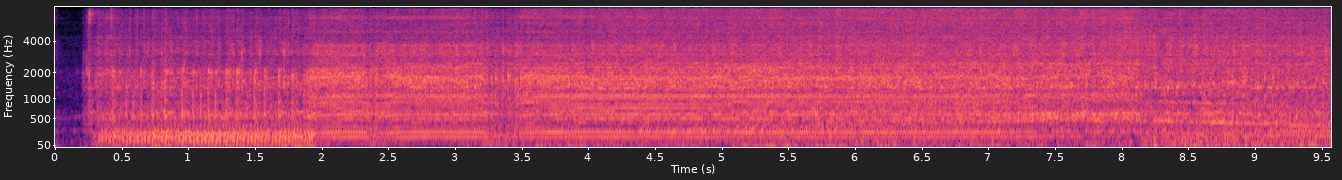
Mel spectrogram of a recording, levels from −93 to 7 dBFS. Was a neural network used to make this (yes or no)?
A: yes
